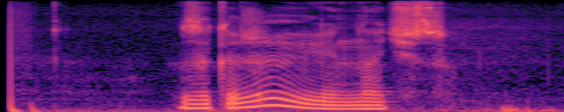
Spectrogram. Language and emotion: Russian, neutral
